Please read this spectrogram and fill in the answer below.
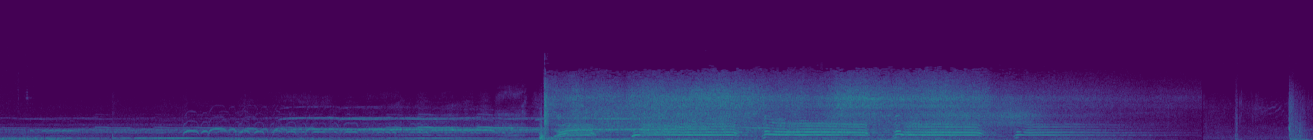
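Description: Horror film score: eerie gliding synthesizer tones, then a sudden loud swell about five seconds in, with hiss and several held shrill tones, fading away near the end.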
